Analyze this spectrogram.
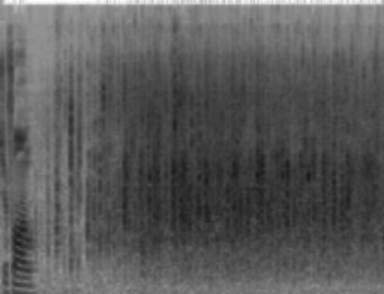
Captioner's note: audience applauding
